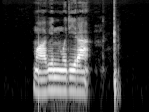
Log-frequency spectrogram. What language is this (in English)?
Gawri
